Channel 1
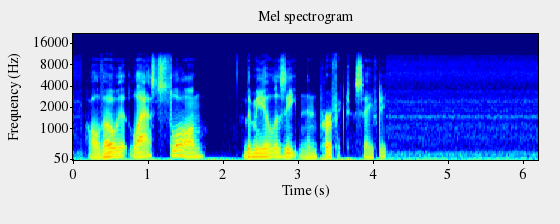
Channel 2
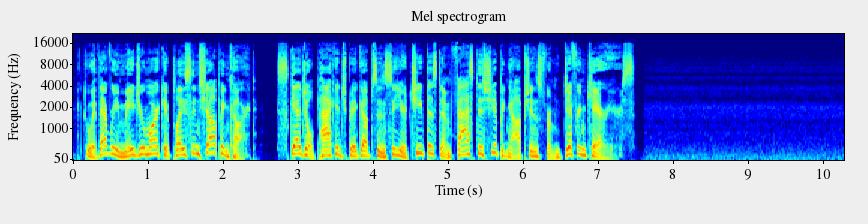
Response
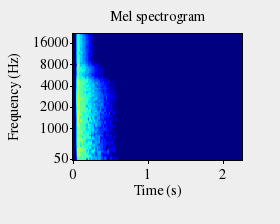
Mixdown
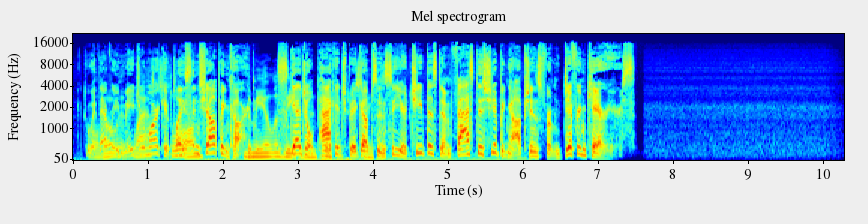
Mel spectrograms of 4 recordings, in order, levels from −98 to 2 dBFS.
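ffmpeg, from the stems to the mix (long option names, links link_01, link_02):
-filter_complex "[0:a]volume=-5dB[link_01];[1:a]highpass=390,volume=-2dB[link_02];[link_01][link_02]amix=inputs=2:normalize=0,bandreject=frequency=380:width=12,dynaudnorm=framelen=910:gausssize=3:maxgain=15dB"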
